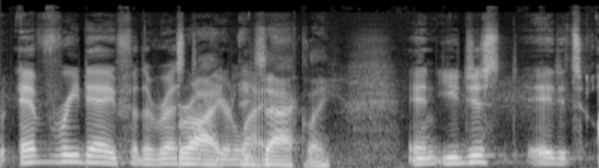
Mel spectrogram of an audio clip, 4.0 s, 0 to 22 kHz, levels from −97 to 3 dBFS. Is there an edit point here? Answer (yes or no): no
